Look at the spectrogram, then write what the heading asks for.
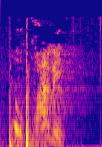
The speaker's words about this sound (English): In the middle of the night, his friend came to knock. And the man was snoring. And the friend was knocking.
